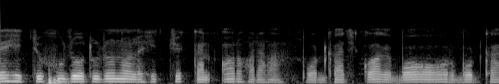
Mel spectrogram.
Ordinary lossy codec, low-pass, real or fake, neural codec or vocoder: Opus, 24 kbps; 5.4 kHz; fake; vocoder, 22.05 kHz, 80 mel bands, WaveNeXt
